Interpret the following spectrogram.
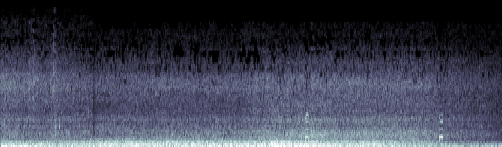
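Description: Surf washing up a sandy beach: a steady rush of breaking waves and foaming swash that swells about halfway through and eases toward the end.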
